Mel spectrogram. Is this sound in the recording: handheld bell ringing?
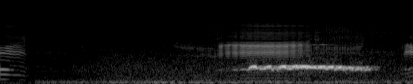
no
